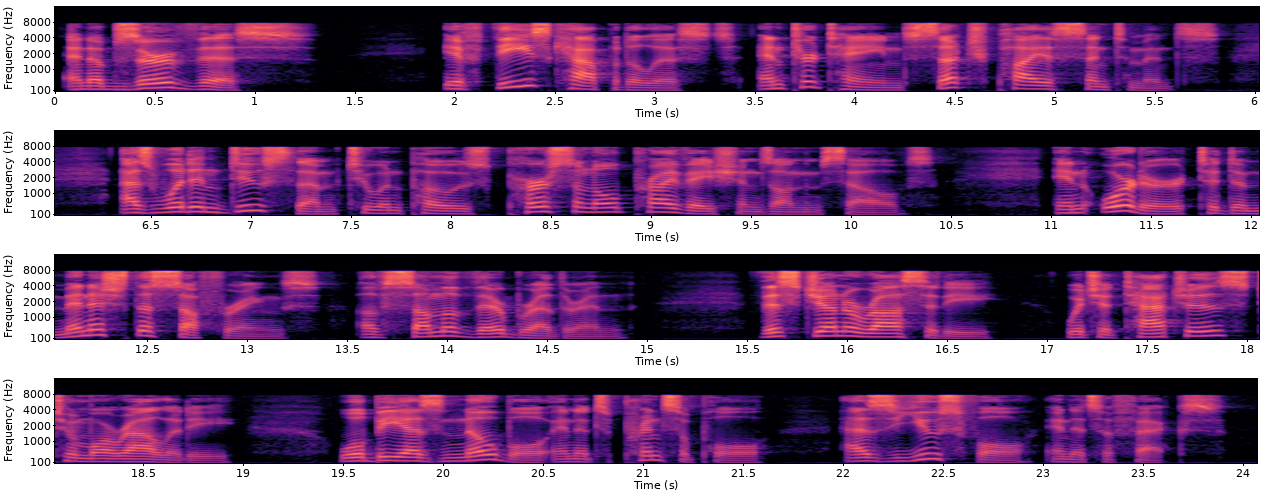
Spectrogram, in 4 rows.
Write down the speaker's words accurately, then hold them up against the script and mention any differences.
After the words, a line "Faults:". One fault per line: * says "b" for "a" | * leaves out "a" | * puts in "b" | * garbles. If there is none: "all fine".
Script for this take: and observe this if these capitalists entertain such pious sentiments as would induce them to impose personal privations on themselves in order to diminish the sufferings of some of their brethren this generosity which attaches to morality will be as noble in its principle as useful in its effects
and observe this if these capitalists entertained such pious sentiments as would induce them to impose personal privations on themselves in order to diminish the sufferings of some of their brethren this generosity which attaches to morality will be as noble in its principle as useful in its effects
Faults:
* says "entertained" for "entertain"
